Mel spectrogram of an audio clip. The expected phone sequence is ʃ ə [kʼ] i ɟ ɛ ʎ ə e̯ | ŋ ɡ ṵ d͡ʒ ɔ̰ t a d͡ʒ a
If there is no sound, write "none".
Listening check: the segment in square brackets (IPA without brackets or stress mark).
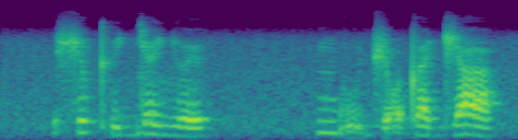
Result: kʼ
